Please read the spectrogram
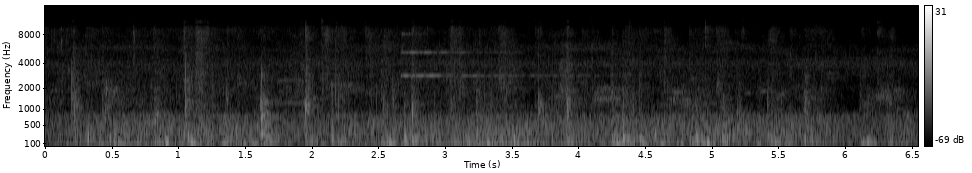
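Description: A pony's hooves clip-clopping on stone paving at a walk: faint, irregular hoof knocks.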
